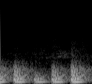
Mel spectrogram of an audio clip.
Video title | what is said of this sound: How to Install Grab Bar...Part 1 | Hear how deep that is? That's hollow space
